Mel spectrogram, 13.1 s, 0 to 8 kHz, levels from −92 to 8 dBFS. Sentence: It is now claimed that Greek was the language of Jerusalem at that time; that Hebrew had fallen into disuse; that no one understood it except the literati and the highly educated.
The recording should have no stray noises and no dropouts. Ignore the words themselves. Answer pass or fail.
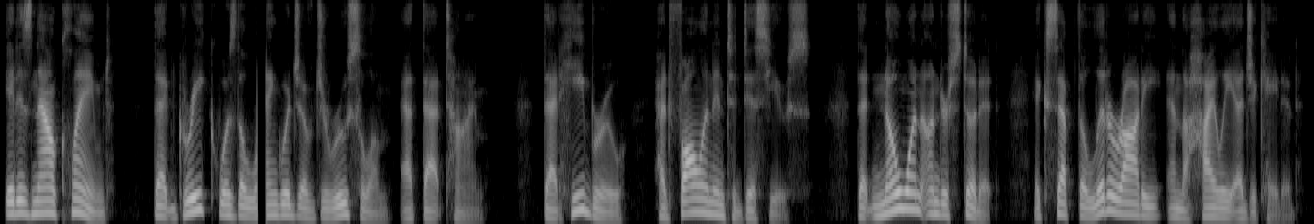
fail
